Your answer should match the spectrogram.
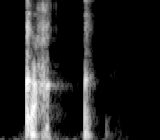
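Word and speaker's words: kak: Oh, by the way, if you're an American listening from America, here in South Africa, especially in the Afrikaner community, poop is called gak, all right? And that's how you pronounce it, gak.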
